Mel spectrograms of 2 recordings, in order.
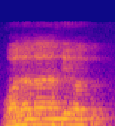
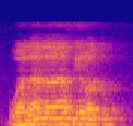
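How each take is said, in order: Both takes have the same delivery.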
